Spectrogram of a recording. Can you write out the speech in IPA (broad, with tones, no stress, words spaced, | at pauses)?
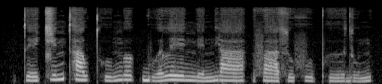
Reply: t̪eː˩˧t͡ɕe˧˥ŋt̪ʰa˧w t̪ʰu˩˧ ŋɤː˧k̚bu˩˧ə̯leː˧ ŋeː˩˧njaː˧ | faː˧˩su˩fu˧˩ pʰɯː˩du˩˧n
